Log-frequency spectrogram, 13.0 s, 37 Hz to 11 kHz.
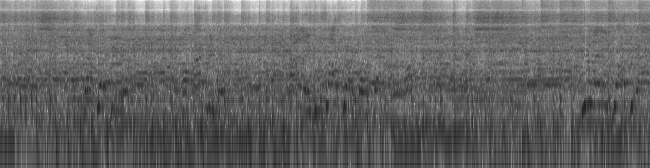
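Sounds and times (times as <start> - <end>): live rock band playing: 0.0 - 13.0
man singing into microphone: 1.6 - 2.7, 3.6 - 4.6, 5.8 - 8.5, 11.6 - 13.0.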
